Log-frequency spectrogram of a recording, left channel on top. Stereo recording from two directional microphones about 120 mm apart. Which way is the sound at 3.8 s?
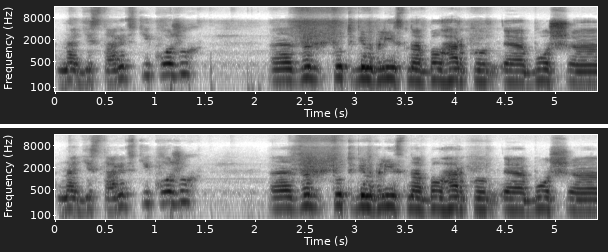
45° right (ahead or behind).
